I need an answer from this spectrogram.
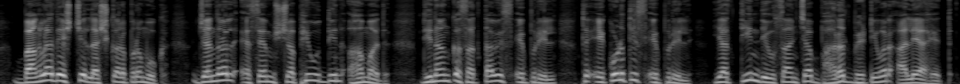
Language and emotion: Marathi, neutral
